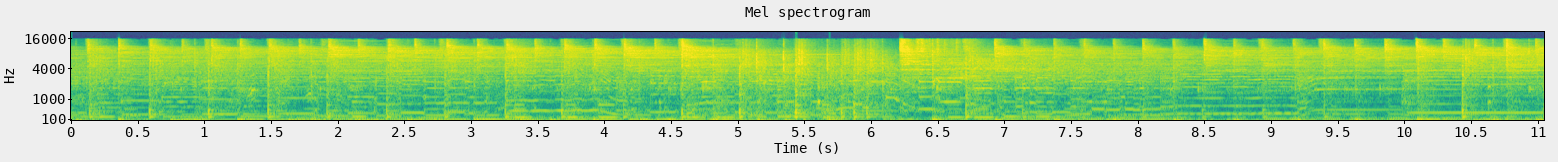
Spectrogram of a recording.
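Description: Band music: a drum kit keeping a steady beat under bass and guitar.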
